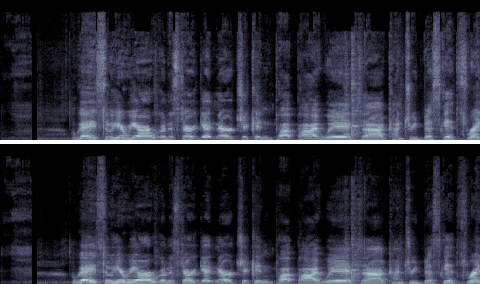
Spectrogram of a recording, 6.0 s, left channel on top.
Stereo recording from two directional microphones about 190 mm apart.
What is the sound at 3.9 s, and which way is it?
Speech, 30° left (ahead or behind).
